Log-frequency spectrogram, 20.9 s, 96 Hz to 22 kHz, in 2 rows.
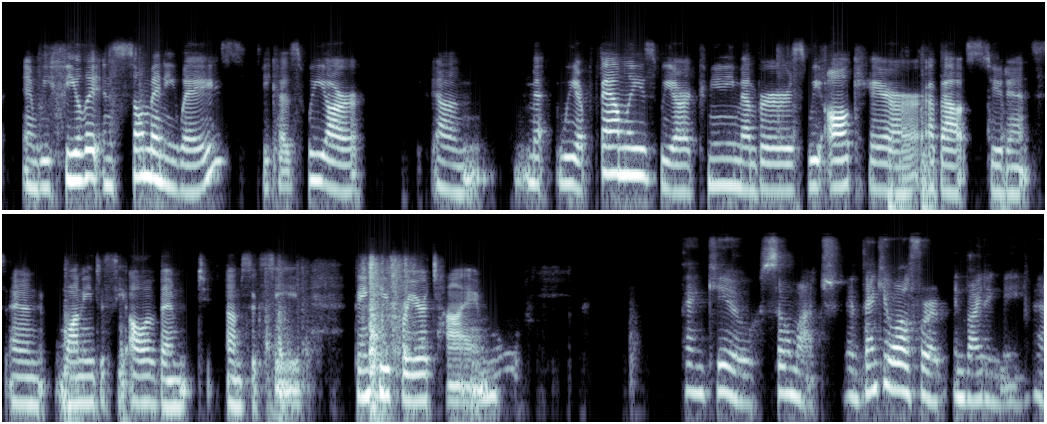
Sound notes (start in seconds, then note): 9.8 footsteps thumping; 16.3 box thuds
